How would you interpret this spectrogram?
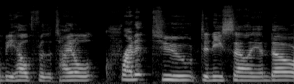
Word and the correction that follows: Salcido: or however you pronounce her name. – Salcido. Yeah, Salcido.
